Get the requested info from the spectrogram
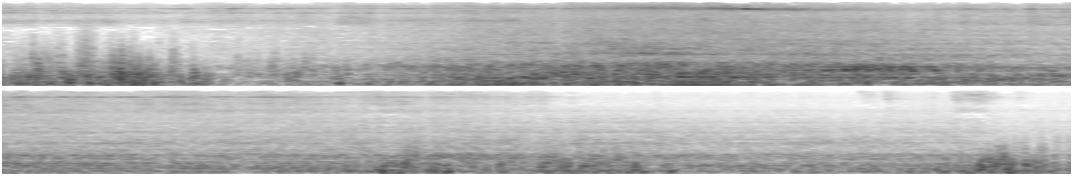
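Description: Chiltern Railways diesel multiple unit passing through a station at speed. The engine and wheels on the rails swell to a peak a few seconds in, then fade as the train draws away.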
